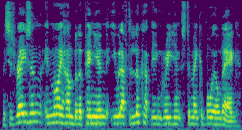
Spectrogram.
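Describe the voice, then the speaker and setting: A man's voice: fairly high pitch, fairly quick, lo-fi sound, lightly acted. A man playing a blunt, disapproving village official in a radio drama, formal and scornful.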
